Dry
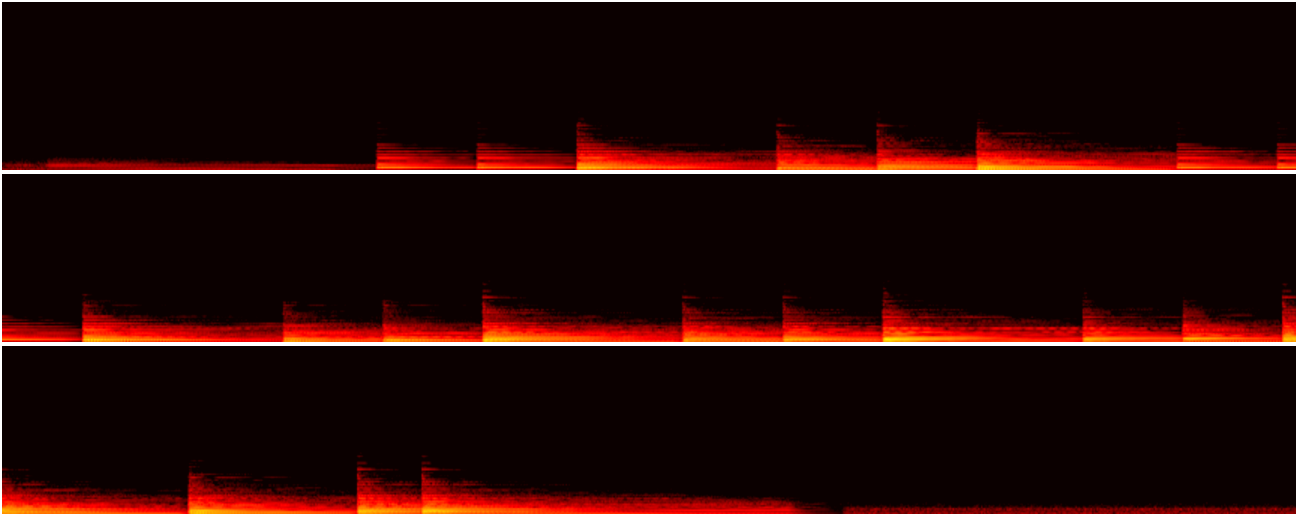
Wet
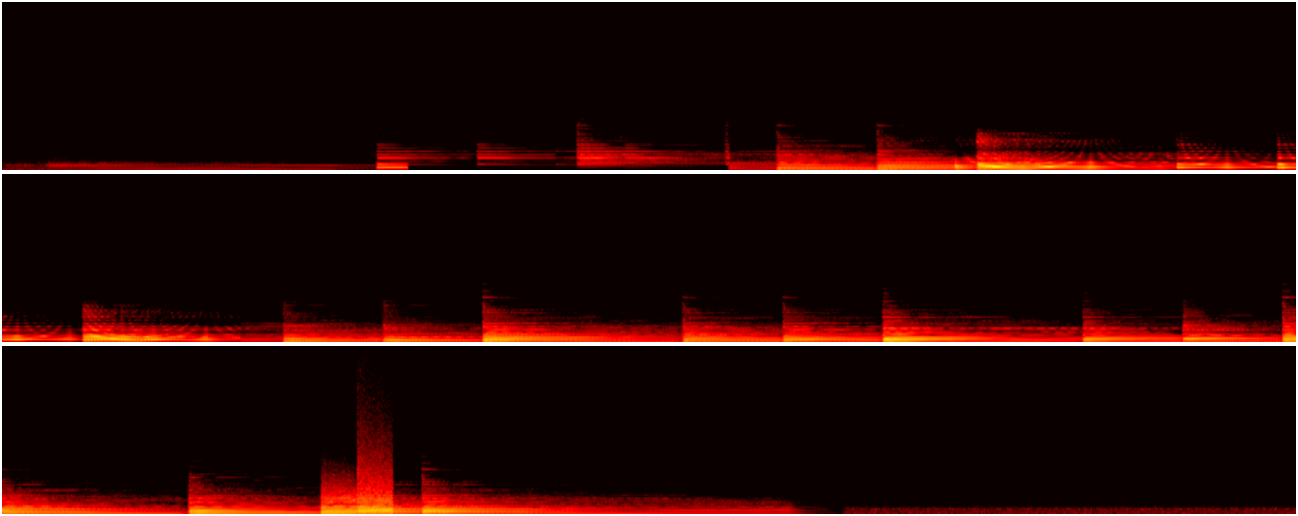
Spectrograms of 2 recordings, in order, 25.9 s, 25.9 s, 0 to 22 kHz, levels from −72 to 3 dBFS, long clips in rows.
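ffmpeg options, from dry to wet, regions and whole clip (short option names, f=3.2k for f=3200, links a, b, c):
-filter_complex "[0:a]asettb=1/sr,asplit=3[a][b][c];[a]atrim=end=2.704[d];[b]atrim=start=2.7:end=4.85,asetpts=PTS-STARTPTS,afade=t=in:d=0.004:c=qsin,afade=t=out:st=2.146:d=0.004:c=qsin,highpass=f=1.3k:w=0.5412,highpass=f=1.3k:w=1.3066,aecho=1:1:989:0.596,atrim=end_sample=94815[e];[c]atrim=start=4.846[f];[d][e]acrossfade=d=0.004:c1=hsin:c2=qsin[g];[g][f]acrossfade=d=0.004:c1=qsin:c2=hsin,asettb=1/sr,asplit=3[h][i][j];[h]atrim=end=6.354[k];[i]atrim=start=6.35:end=10.22,asetpts=PTS-STARTPTS,afade=t=in:d=0.004:c=qsin,afade=t=out:st=3.866:d=0.004:c=qsin,aphaser=in_gain=1:out_gain=1:delay=3.1:decay=0.56:speed=1.1:type=triangular,volume=18.5dB,asoftclip=hard,volume=-18.5dB,highpass=310,equalizer=f=370:t=q:w=4:g=3,equalizer=f=540:t=q:w=4:g=7,equalizer=f=810:t=q:w=4:g=7,equalizer=f=1.2k:t=q:w=4:g=3,equalizer=f=2.7k:t=q:w=4:g=-9,equalizer=f=4k:t=q:w=4:g=10,lowpass=f=5.1k:w=0.5412,lowpass=f=5.1k:w=1.3066[l];[j]atrim=start=10.216[m];[k][l]acrossfade=d=0.004:c1=hsin:c2=qsin[n];[n][m]acrossfade=d=0.004:c1=qsin:c2=hsin,asettb=1/sr,asplit=3[o][p][q];[o]atrim=end=19.384[r];[p]atrim=start=19.38:end=19.86,asetpts=PTS-STARTPTS,afade=t=in:d=0.004:c=qsin,afade=t=out:st=0.476:d=0.004:c=qsin,aemphasis=mode=production:type=50fm,asplit=2[s][t];[t]highpass=f=720:p=1,volume=37dB,asoftclip=type=tanh:threshold=-14dB[u];[s][u]amix=inputs=2:normalize=0,lowpass=f=2.4k:p=1,volume=-6dB[v];[q]atrim=start=19.856[w];[r][v]acrossfade=d=0.004:c1=hsin:c2=qsin[x];[x][w]acrossfade=d=0.004:c1=qsin:c2=hsin,highpass=91,bandreject=f=1.3k:w=6.3,volume=-2dB"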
